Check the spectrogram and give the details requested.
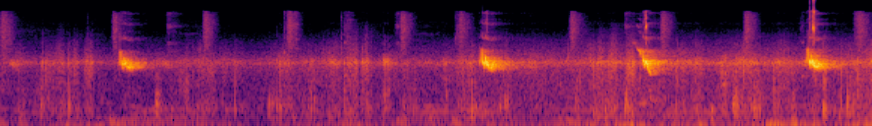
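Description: A bird calling again and again: four short, sharp chirps, each dropping in pitch, spaced roughly a second apart, over a faint steady high tone.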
